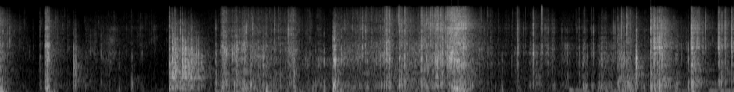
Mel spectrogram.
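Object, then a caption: Nylon hook-and-loop fastener strips. Fingers with long nails peel red and white nylon hook-and-loop (velcro) strips off a black loop panel. A brief quiet crackle opens, then from about one second in a bright, crunchy ripping tear rises and falls in uneven bursts, loudest near three seconds, with almost no low end.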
